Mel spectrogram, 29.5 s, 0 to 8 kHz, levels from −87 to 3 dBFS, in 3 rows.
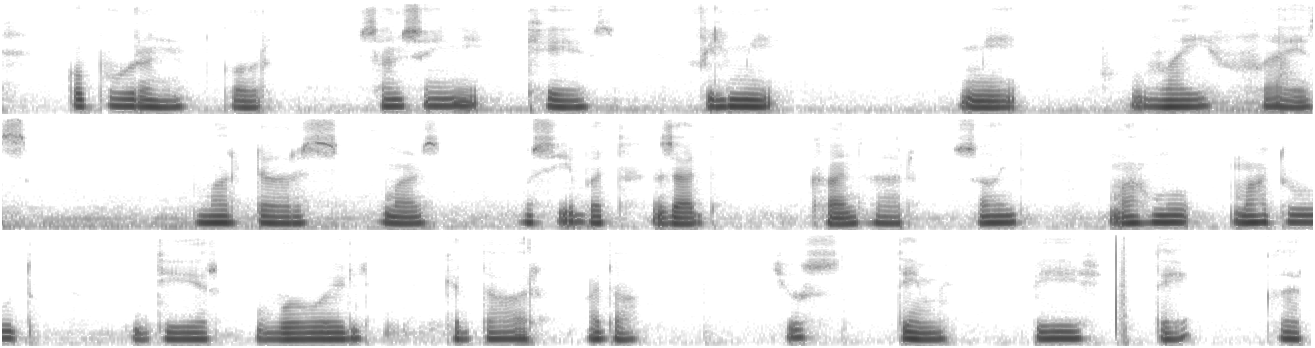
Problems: low volume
